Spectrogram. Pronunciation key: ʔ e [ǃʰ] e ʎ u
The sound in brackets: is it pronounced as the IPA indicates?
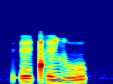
yes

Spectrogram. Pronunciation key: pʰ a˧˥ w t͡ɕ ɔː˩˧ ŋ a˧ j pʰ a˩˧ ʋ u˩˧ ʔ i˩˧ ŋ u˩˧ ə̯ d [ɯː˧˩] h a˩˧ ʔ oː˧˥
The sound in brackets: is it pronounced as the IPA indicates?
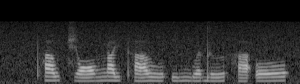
no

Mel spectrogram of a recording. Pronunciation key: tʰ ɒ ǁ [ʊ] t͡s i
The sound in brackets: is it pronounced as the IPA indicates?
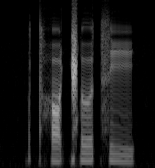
yes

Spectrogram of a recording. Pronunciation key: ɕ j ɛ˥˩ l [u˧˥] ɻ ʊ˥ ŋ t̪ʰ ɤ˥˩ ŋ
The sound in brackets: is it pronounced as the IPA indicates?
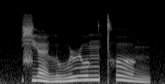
yes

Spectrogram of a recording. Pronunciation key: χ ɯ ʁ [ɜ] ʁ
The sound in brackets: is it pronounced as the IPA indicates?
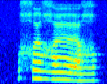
yes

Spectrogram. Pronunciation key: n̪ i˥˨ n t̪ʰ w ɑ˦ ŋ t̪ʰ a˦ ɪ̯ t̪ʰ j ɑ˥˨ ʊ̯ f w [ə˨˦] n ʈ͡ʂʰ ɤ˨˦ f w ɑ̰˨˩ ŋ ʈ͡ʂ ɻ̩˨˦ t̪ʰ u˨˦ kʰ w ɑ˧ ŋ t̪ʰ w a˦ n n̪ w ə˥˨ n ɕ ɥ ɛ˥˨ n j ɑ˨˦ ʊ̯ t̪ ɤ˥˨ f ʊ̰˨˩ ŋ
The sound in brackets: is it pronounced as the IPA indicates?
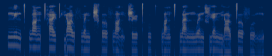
yes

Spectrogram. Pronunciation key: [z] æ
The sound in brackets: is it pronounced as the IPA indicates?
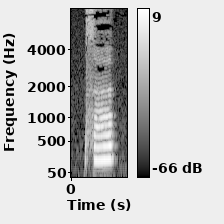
no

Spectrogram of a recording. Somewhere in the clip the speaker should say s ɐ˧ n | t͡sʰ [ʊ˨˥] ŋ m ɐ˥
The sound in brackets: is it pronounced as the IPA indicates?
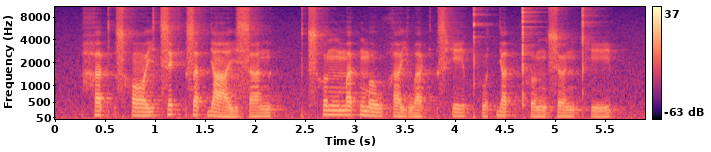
no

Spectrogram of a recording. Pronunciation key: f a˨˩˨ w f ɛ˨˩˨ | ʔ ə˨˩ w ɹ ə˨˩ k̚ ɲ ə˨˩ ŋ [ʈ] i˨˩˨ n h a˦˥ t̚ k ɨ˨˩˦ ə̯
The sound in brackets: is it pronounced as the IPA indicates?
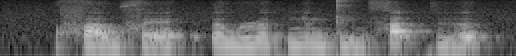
yes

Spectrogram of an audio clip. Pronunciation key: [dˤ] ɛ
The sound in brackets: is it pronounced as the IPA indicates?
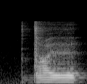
yes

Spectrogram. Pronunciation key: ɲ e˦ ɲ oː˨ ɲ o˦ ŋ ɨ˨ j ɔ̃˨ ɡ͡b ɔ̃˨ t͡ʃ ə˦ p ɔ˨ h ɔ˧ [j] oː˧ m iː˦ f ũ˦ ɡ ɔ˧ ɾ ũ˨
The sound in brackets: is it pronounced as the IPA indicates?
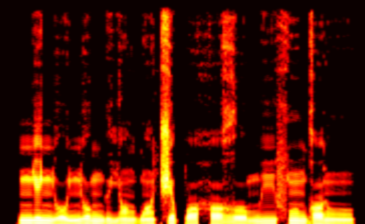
no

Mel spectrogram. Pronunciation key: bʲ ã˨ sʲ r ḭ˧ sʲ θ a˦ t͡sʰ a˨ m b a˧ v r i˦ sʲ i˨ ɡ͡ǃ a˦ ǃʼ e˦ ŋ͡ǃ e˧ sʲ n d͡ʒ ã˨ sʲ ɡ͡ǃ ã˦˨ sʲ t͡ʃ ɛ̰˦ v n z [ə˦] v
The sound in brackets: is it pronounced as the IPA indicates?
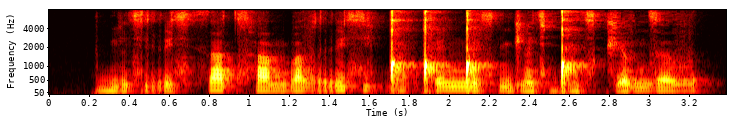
yes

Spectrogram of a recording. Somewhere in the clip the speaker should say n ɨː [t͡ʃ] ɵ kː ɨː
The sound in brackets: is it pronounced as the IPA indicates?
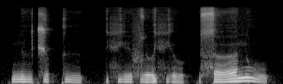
yes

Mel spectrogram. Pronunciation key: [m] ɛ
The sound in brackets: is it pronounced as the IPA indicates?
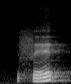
no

